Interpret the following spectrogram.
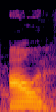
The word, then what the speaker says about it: hour: लेते हैं, जैसे HOUR, आवर। यहाँ ध्यान रखिए, जो आवर का मतलब घंटा होता है, और घंटा में H जो लगता है ना, वो H तो साइलेंट होता है।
